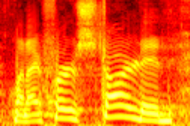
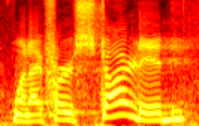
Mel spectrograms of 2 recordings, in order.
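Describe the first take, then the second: No difference in how they are said.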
